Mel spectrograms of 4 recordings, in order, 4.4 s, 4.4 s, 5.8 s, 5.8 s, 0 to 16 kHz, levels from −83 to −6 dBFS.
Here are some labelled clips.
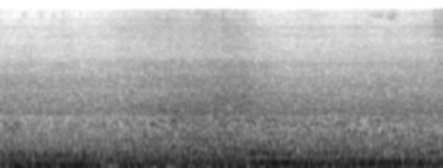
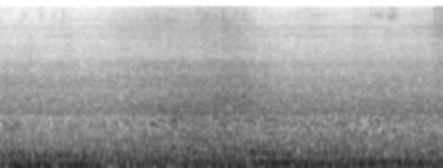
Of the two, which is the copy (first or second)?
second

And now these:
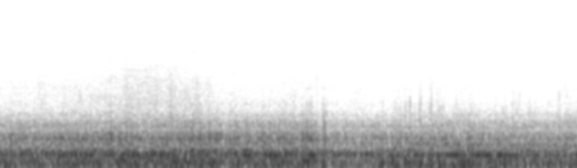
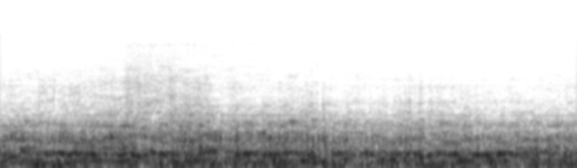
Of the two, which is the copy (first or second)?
second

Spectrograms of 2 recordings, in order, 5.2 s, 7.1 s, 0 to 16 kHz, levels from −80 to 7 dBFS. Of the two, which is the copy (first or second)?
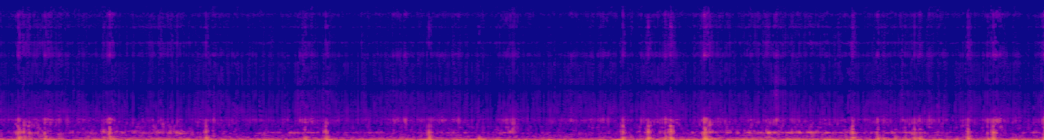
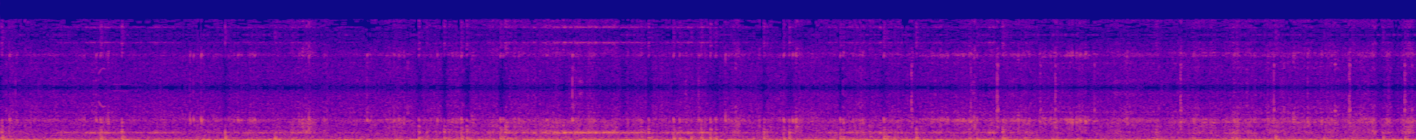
first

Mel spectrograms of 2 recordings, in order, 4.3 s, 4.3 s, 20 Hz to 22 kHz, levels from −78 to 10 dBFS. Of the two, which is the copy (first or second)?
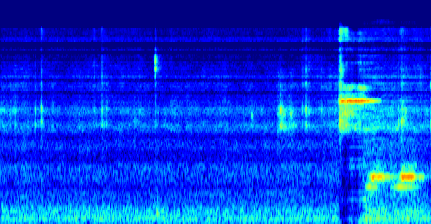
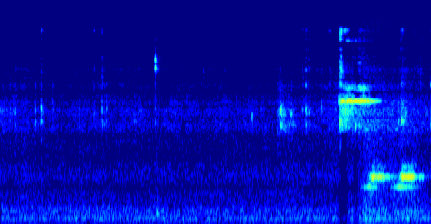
first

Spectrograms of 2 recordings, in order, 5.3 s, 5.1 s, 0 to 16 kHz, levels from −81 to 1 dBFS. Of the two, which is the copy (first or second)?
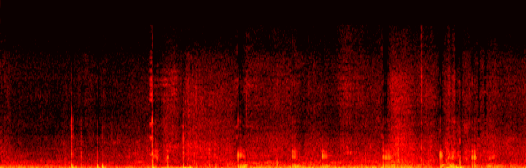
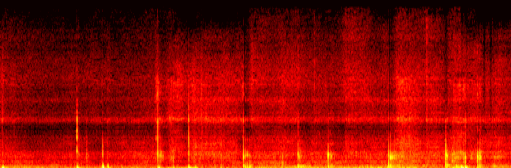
second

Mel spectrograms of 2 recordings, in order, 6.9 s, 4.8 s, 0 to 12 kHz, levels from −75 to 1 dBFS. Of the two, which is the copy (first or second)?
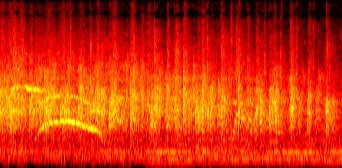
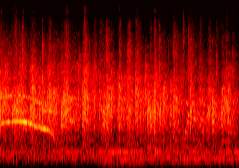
first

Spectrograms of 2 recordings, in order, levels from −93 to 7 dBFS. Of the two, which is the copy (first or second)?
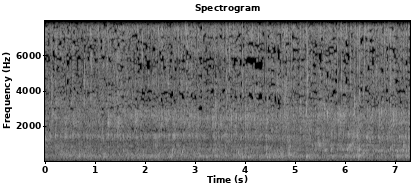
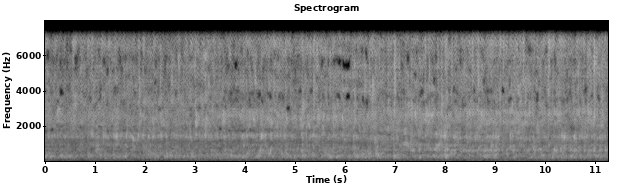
second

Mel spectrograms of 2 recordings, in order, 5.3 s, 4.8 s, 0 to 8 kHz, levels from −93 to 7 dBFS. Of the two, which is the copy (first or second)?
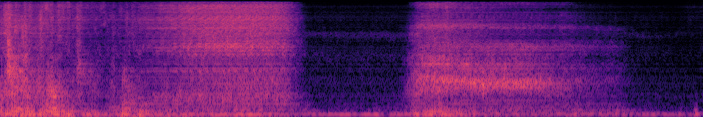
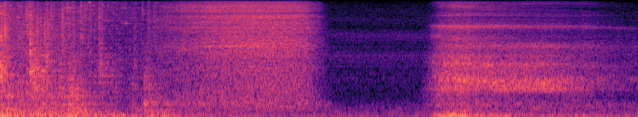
first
